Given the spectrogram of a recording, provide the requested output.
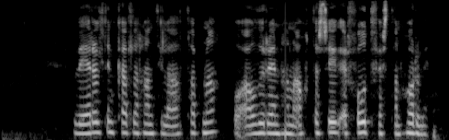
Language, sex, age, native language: Icelandic, female, 50-59, Icelandic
